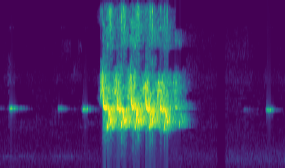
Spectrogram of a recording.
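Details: One high, fast trilled twitter of about a second from a Sunda blue robin, a species endemic to Java and Sumatra, recorded as a tutor song for songbirds, with thin faint notes before and after.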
